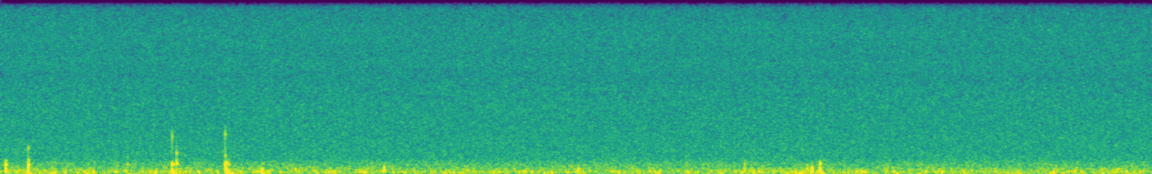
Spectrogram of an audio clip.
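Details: Stomach growling: quiet low rumbling with a few soft gurgles over steady background hiss; ordinary bowel sounds.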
